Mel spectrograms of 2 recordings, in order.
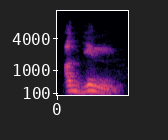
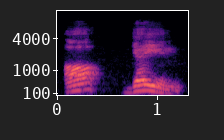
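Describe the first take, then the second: First: The first vowel is a short weak schwa. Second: The first vowel is a full vowel. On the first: The speaker calls it right. "It's again. So we are not pronouncing the sound a completely. It's short" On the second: The speaker calls it wrong. "not again"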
